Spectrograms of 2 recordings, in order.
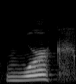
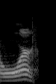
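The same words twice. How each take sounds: First: The word is said softly and warmly. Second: The word is said hard and heavily. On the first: Work is something done with love. "look at how that changes even the way that I say it" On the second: Work is a hard, unwelcome burden. "rather than work"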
